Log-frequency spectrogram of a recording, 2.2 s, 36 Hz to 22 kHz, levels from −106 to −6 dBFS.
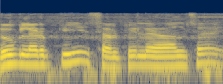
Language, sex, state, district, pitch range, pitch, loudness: Maithili, male, Bihar, Begusarai, 150-180 Hz, 160 Hz, -15 LUFS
